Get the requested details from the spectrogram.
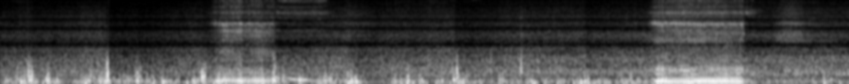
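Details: Low rumbling snores with a loud buzzing inspiratory snore near the end, over steady room noise; ordinary snoring during sleep.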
